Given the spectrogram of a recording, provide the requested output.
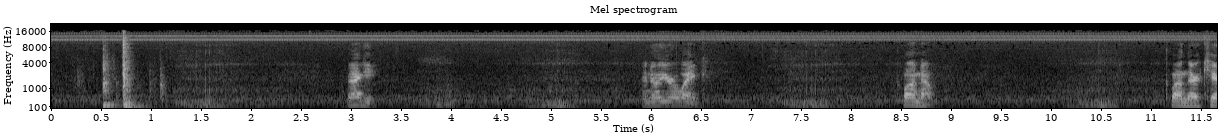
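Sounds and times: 
knocking on a wooden door: 0:00.5 - 0:01.2
speech: 0:03.0 - 0:03.4, 0:05.9 - 0:06.6, 0:08.5 - 0:09.0, 0:11.2 - 0:11.6.

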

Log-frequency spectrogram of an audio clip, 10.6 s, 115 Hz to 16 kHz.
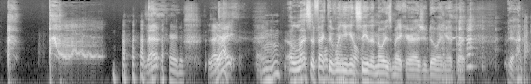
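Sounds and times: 
deliberate forced raspy cough: 0:00.1 - 0:01.4
laughter: 0:02.2 - 0:03.7, 0:08.6 - 0:10.2
speech: 0:02.4 - 0:09.5, 0:10.1 - 0:10.6.

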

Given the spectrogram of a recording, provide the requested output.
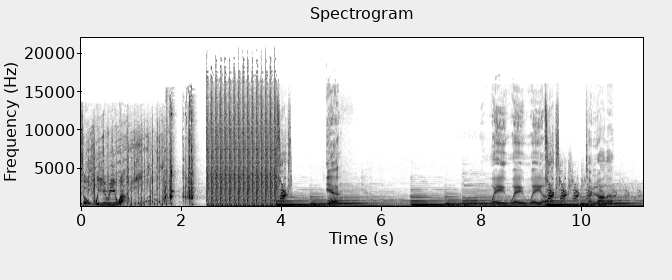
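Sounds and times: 
speech: 0:00.0 - 0:01.2, 0:03.9 - 0:05.3, 0:08.3 - 0:10.8
sharp gunshot blasts: 0:02.5 - 0:04.2
music: 0:03.9 - 0:11.2.

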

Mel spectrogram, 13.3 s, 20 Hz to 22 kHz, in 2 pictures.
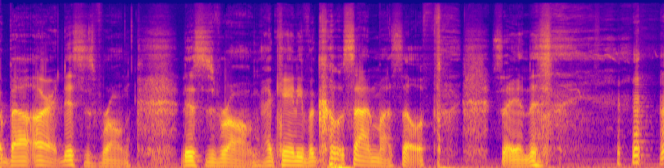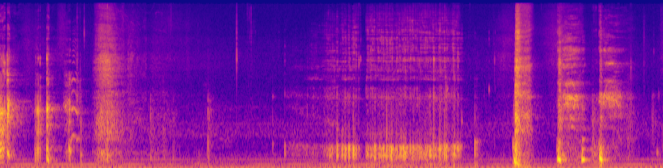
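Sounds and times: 
speech: 0:00.0 - 0:06.8
laughter: 0:05.3 - 0:07.6
person coughing: 0:11.8 - 0:13.0.

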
